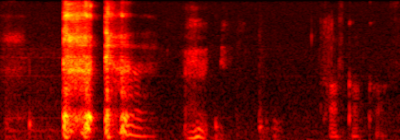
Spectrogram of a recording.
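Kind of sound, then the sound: human body sound, coughing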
